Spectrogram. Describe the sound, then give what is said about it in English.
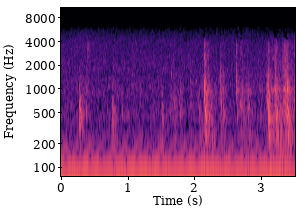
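A door being opened: a string of short clicks and rattles from the latch and handle, growing louder and busier toward the end, over a steady low hum with no talking. “Me, open the door.”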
